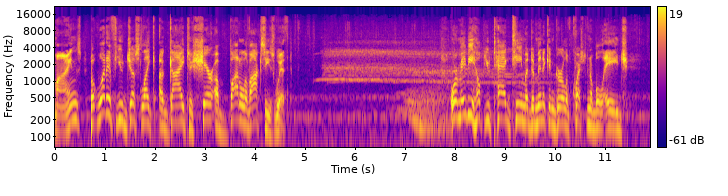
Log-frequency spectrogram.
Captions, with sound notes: but what if you'd just like a guy to share a bottle of oxies with? [MONSTERS ROAR IN DISTANCE] or maybe help you tag team a Dominican girl of questionable age?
